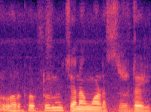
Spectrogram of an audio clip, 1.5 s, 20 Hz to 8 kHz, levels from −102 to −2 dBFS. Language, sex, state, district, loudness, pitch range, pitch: Kannada, male, Karnataka, Raichur, -17 LUFS, 125-165 Hz, 140 Hz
